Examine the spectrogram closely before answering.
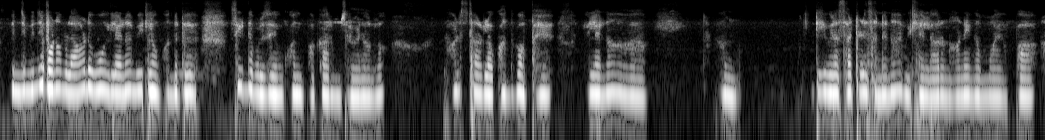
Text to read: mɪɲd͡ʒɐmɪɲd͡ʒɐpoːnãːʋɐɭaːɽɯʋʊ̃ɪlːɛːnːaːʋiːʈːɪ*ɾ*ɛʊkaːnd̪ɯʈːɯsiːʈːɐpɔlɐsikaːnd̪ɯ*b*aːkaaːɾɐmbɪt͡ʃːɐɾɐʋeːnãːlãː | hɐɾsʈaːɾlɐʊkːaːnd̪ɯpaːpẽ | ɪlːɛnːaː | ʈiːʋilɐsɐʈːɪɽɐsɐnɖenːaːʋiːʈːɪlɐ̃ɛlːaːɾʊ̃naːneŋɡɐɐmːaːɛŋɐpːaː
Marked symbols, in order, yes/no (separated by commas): no, no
